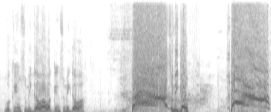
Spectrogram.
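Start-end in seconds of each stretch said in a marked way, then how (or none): 2.6-3.3 loud, high shriek; sudden full scream; startled scream. Real, not acted. Gamer scared right after banning screams, shrieking. 4.6-5.4 high, loud sustained shriek; long startled scream. Real, not acted. Gamer hit by another scare, screaming.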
